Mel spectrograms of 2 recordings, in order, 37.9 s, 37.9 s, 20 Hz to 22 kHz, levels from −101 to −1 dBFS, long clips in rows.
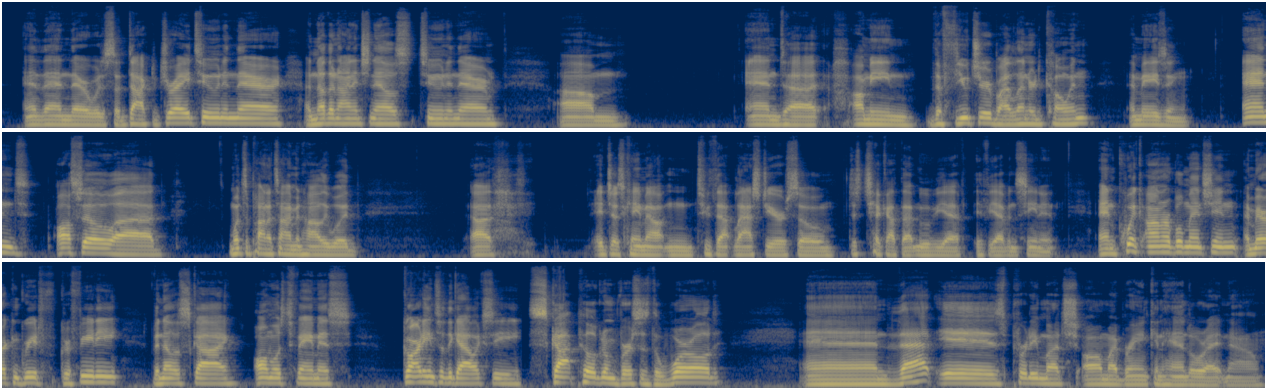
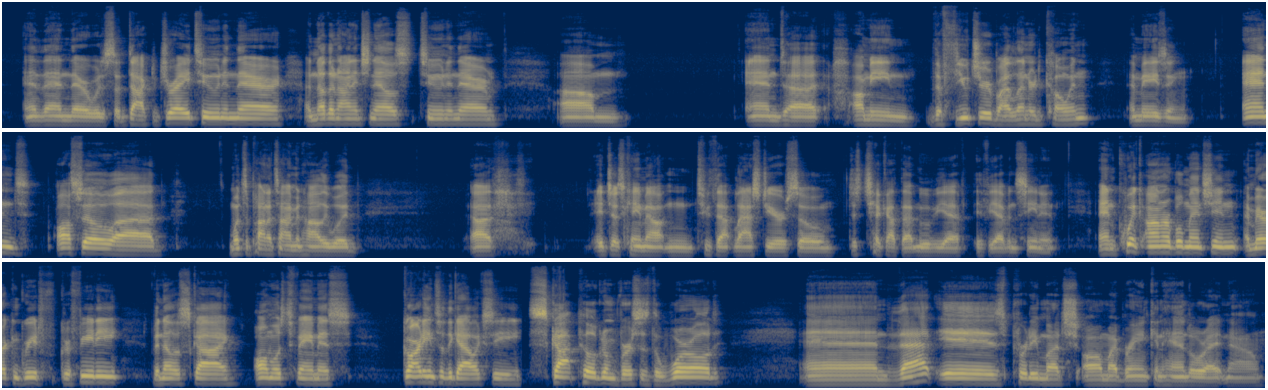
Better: first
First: none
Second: thin; very slightly; fading below 300 Hz

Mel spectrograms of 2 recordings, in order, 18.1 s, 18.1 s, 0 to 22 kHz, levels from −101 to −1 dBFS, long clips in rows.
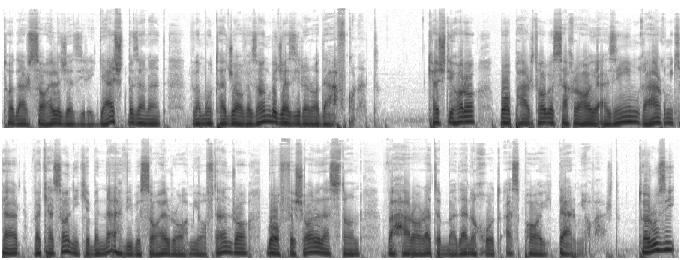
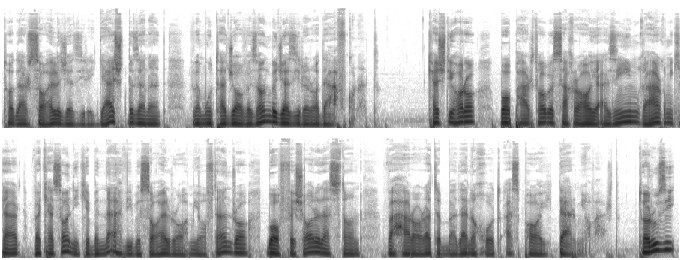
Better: second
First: distortion; slight; 10 dB below the speech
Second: none

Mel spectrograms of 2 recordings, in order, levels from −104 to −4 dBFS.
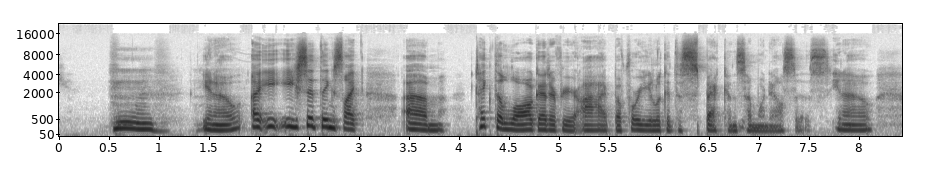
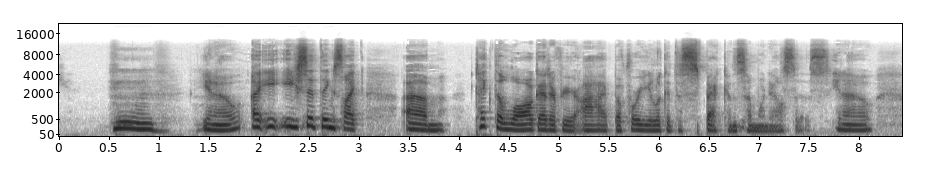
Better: first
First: none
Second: garbled, watery; slightly

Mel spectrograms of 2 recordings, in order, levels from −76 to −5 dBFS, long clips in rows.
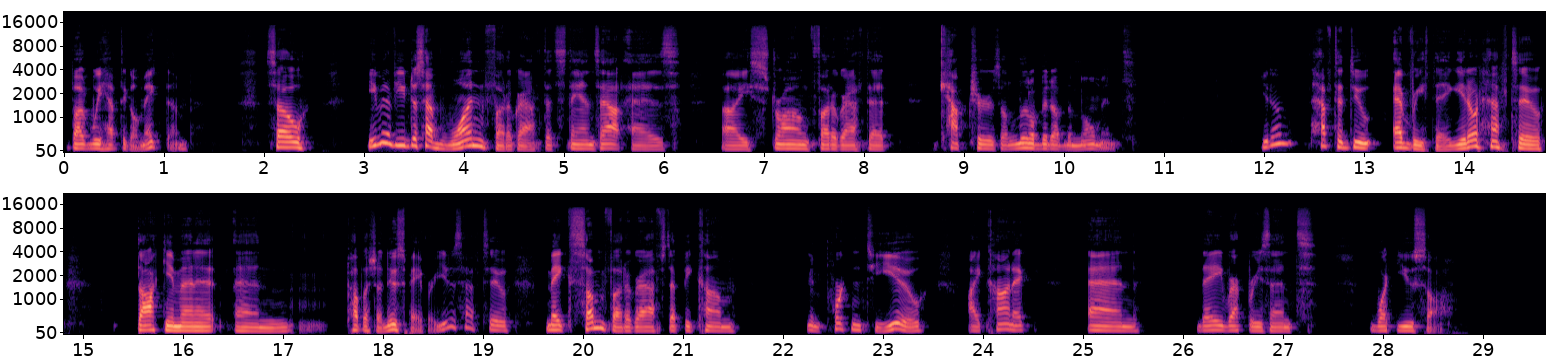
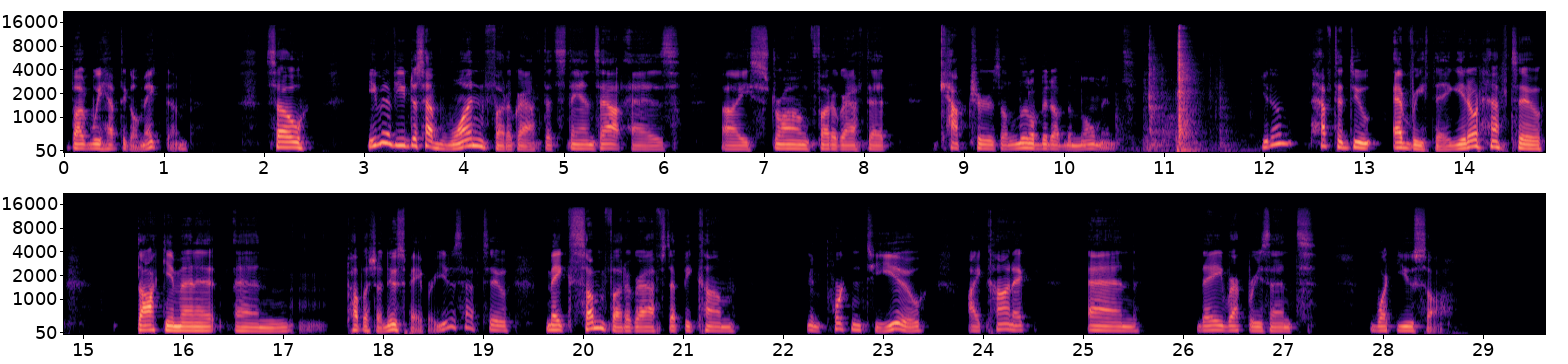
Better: first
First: none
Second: door banging; loud; at 11 s; peak 1 dB above the speech

